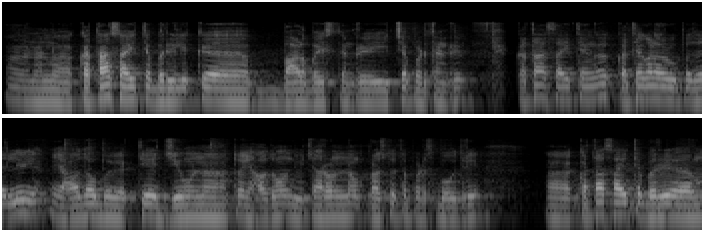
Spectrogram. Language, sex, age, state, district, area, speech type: Kannada, male, 18-30, Karnataka, Dharwad, urban, spontaneous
